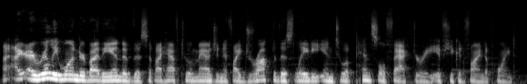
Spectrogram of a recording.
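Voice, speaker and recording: A man streaming live, mocking a talk he is watching with deadpan, stammering asides and greeting his chat. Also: mid-range voice, brisk, soft background music. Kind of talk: sarcastic live commentary.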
